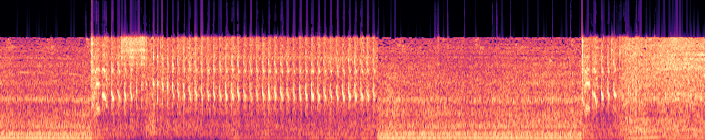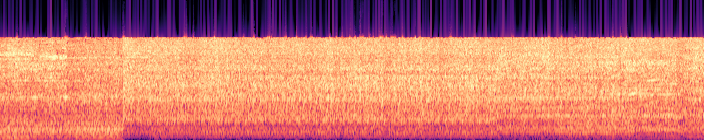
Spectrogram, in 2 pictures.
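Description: Kubota diesel engine of a towable air compressor cranked by its starter for about five seconds without catching, then cranked again about twelve seconds in. It fires, rises in speed and settles into a steady run, and its sound changes about seventeen seconds in. A steady low hum is heard before and between the two cranking attempts.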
